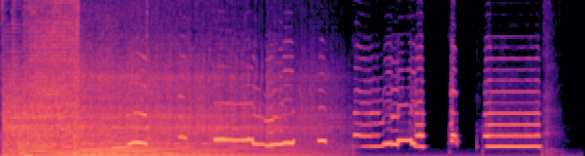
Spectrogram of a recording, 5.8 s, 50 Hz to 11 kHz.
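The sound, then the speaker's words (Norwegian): A flute plays a short wavering melody, first over a low droning musical background, then a few separate sustained notes on their own, fairly clear; the flute playing is on the show Bankebrett on Radio Revolt. “Innimellom så tar jeg pause fra fløytespillingen og hører på bankebrett på Radio Revolt onsdag klokken 19.”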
